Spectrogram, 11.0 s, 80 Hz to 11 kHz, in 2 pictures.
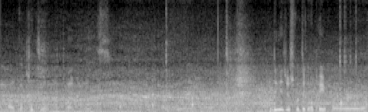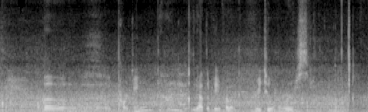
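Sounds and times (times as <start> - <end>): vehicle noise rumble and hiss: 0.0 - 11.0.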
